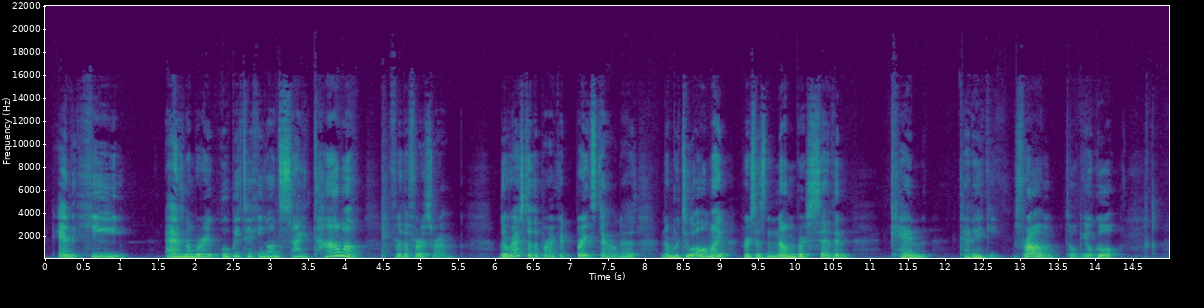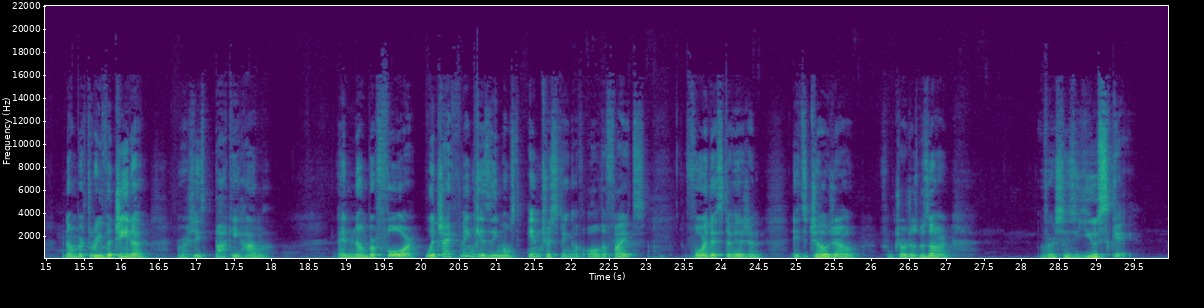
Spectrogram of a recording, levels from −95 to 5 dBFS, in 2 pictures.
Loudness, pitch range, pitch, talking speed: -24 LUFS, 120-180 Hz, 140 Hz, 125 wpm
